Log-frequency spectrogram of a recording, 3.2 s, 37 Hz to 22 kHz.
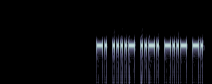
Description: Morse code, heard as a keyed tone, about 40 wpm, 700 Hz. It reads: N4FXN
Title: USA Call Signs - 5 Characters - Repeated 2x - 40wpm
